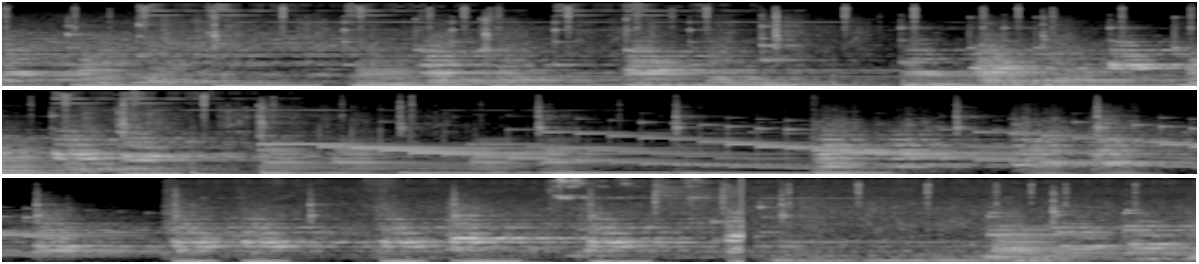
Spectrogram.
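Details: Bright mallet-percussion music like marimba and glockenspiel plays in bouncy phrases, with no animal voices.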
